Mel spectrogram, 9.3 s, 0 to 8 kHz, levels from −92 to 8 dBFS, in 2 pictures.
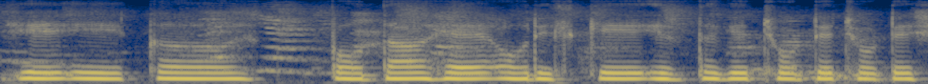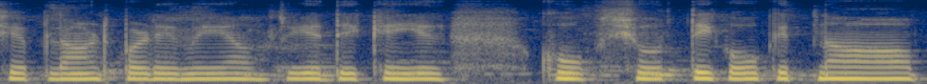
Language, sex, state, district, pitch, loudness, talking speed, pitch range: Hindi, female, Delhi, New Delhi, 205 Hz, -14 LUFS, 125 wpm, 195-205 Hz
